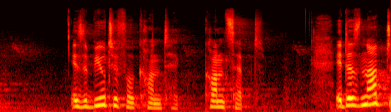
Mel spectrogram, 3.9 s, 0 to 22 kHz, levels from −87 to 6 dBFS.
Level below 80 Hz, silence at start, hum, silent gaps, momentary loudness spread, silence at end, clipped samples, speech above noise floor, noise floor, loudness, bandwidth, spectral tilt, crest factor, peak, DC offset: -62 dBFS; 0.7 s; none; none; 23 LU; 0 s; under 0.1%; 30 dB; -56 dBFS; -27 LUFS; 16 kHz; -4 dB/octave; 20 dB; -8 dBFS; under 0.1%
